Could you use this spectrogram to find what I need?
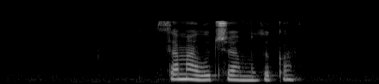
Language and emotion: Russian, neutral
